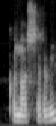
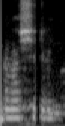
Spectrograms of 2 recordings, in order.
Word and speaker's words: conoscervi: No, claro, no es tan intenso, pero, o sea, el acento tónico, o sea, de hecho, recae ahí, ¿no? Es la sílaba que tiene más alta entonación respecto a las siguientes, ¿no?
